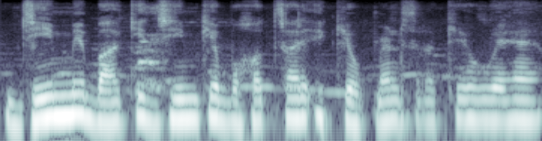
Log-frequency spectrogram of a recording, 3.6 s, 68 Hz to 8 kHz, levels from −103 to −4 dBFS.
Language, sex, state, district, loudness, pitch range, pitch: Hindi, male, Bihar, Patna, -15 LUFS, 130-145 Hz, 140 Hz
